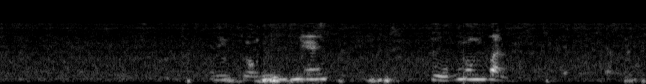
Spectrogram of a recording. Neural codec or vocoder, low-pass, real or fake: codec, 24 kHz, 6 kbps, HILCodec; 7.2 kHz; fake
